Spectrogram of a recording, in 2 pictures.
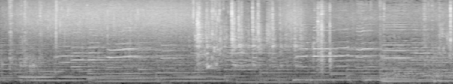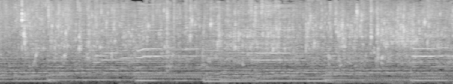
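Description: Background music: a steady bass line stepping from note to note under a melody, with a hiss in the first second and a run of sharp clicks a few seconds in.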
